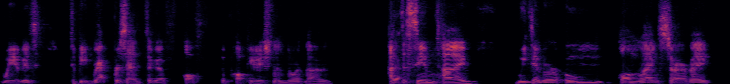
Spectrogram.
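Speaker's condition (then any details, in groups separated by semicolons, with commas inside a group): Cleft lip and palate; much speech therapy in childhood, dreaded reading aloud and public speaking as child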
